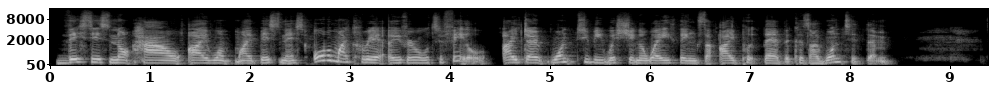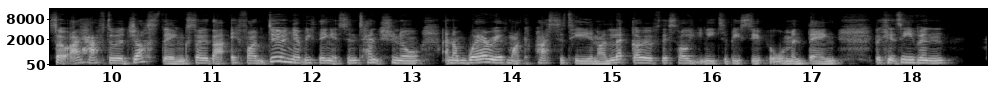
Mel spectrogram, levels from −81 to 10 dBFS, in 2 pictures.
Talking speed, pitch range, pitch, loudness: 210 wpm, 155-190 Hz, 165 Hz, -18 LUFS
